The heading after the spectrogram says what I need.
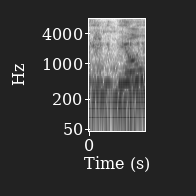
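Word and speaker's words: Halle Bailey: actually the way you pronounce her name, Haile Bailey. At least that's the way I looked it up.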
